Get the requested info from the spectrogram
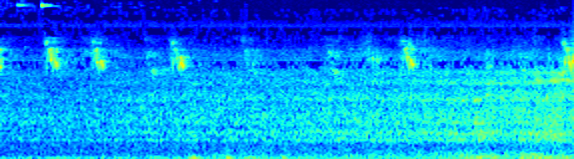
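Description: A small bird chirping over and over, short high notes about every half second. Under it is a low rumble from an approaching train that grows louder toward the end.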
